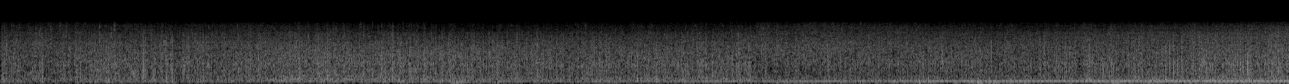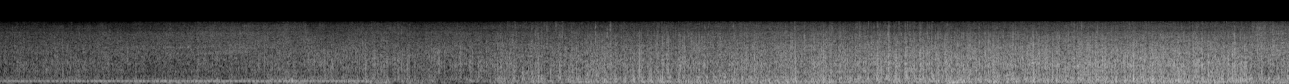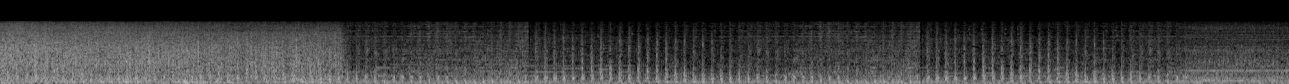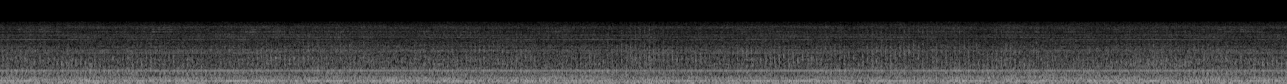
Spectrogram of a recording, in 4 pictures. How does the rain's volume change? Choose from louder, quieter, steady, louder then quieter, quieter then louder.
louder.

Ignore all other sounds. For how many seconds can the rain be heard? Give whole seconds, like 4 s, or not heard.
29 s.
